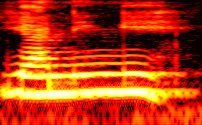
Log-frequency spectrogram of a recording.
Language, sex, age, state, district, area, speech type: Manipuri, female, 30-45, Manipur, Thoubal, urban, read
